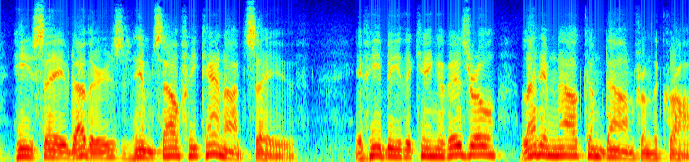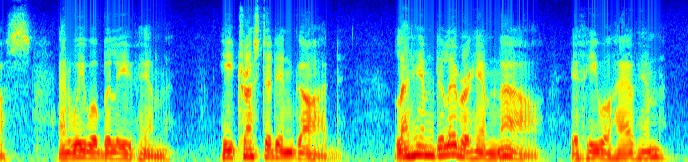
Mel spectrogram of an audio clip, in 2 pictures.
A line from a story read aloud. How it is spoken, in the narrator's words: With shuddering horror, wagging their heads in satanic exultation, they exclaimed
